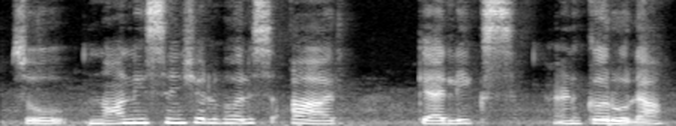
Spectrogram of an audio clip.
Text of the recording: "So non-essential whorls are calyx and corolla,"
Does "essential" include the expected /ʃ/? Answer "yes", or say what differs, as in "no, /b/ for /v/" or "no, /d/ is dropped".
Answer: yes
